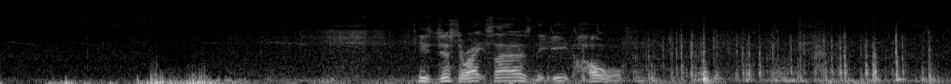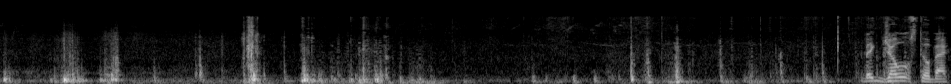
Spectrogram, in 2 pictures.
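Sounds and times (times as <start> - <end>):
fishing gear clicking and rattling: 6.2 - 14.0, 14.9 - 18.6.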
